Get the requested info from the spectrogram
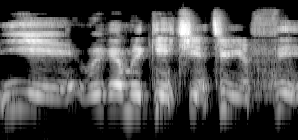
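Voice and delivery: put-on slow, somewhat aggressive British accent, drawn-out "yeah". Describing a favorite scene, quoting the broker's line in a put-on British accent. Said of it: "like it's a British accent".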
